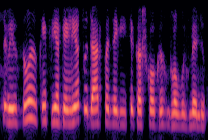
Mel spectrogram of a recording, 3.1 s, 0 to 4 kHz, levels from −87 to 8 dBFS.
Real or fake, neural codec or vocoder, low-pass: fake; codec, 16 kHz, 2 kbps, X-Codec, HuBERT features, trained on LibriSpeech; 3.6 kHz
